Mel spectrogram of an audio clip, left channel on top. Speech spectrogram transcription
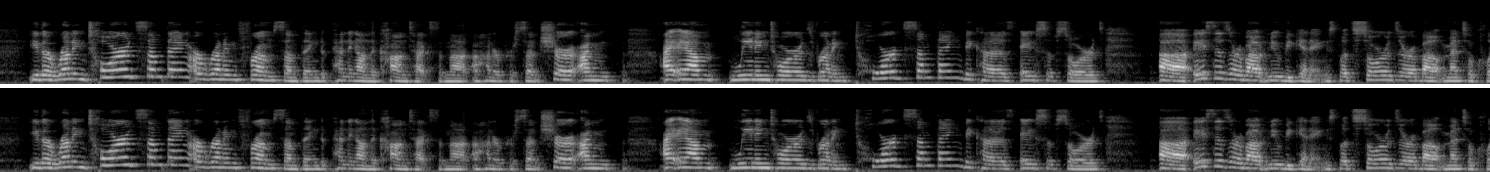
either running towards something or running from something, depending on the context. I'm not 100% sure. I am leaning towards running towards something because Ace of Swords, aces are about new beginnings, but swords are about mental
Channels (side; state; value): both; normal; correlation 0.89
